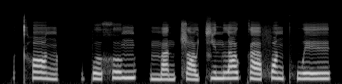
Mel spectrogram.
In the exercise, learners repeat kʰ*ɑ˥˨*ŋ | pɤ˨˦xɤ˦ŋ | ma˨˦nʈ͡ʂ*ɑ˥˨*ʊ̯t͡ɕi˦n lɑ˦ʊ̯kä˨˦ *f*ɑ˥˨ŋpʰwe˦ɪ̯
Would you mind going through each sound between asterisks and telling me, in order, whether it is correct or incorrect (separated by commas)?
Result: correct, incorrect, correct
